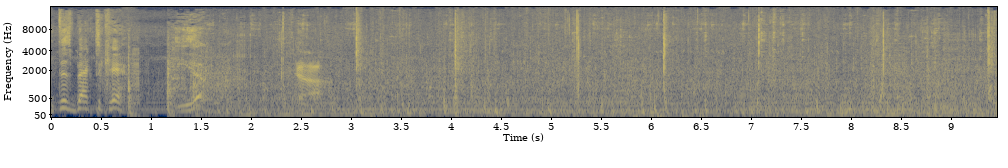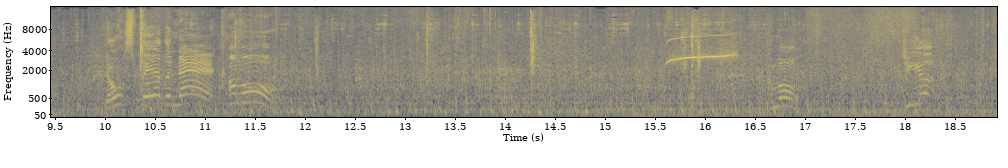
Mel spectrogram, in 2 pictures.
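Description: Horse hooves clop on the ground.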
